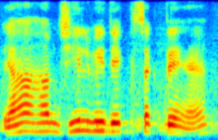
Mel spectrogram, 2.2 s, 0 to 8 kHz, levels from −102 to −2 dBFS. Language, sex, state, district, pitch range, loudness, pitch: Hindi, male, Arunachal Pradesh, Lower Dibang Valley, 180-195 Hz, -16 LUFS, 185 Hz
